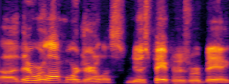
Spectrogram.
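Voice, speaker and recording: With an American accent, a man speaks in a normal speaking voice, fairly high-pitched, with lively intonation. The sound is dry and close with no echo, over a quiet background. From Missouri. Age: 60s. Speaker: magazine editor. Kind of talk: interview. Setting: video call, audio only.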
